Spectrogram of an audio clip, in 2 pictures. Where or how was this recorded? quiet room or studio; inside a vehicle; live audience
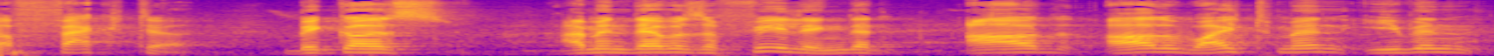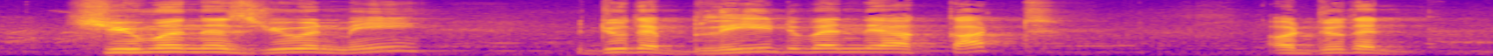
live audience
